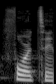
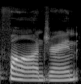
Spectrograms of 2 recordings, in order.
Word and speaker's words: Fondren: see your name right it's so close it's Fondren I know I get that a lot everyone's like how do you say hell last night I'm like pondering like fondues that wit are you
